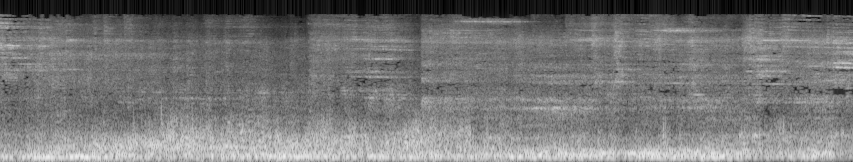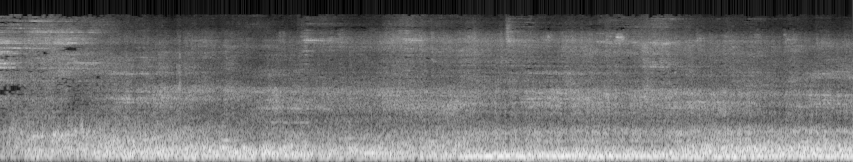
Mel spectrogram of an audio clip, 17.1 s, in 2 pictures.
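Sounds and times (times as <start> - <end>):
steel wheels rumbling on rail: 0.0 - 17.0
high-pitched wheel squeal: 3.4 - 9.4.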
